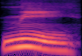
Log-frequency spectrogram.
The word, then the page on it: me: American English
